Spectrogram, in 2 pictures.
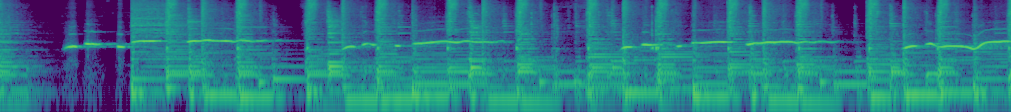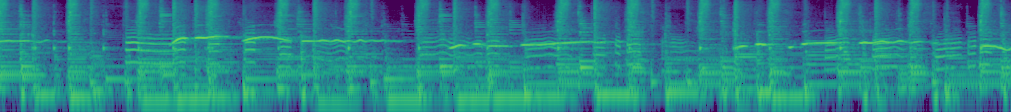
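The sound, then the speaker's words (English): A bright whistled melody carries a cheerful tune over steady backing music with drums and bass, the whistling loud and up front, wavering slightly as it glides between notes. “Everybody whistle.”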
